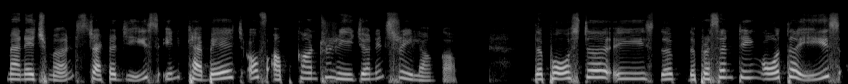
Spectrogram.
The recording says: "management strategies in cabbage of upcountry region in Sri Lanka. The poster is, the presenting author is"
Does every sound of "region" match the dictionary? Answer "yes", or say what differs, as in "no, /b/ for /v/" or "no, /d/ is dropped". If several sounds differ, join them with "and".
yes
